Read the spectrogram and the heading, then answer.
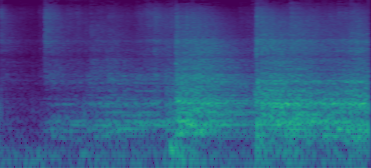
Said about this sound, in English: What was that? The door fell over. Hide. What was that? Looks like the door just fell off.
